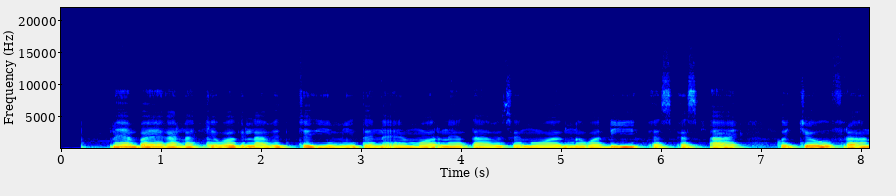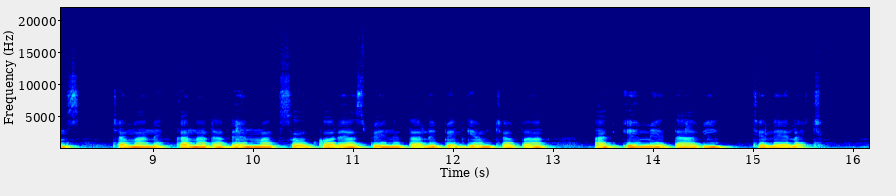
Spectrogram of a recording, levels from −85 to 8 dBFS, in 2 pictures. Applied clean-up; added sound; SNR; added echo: none; none; none; reverberation time 0.4 s.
